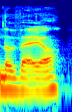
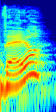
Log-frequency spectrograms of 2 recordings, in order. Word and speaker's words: Nevaeh: Nevaeh? Yes. Dude, that- we just pronounce it Neve.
